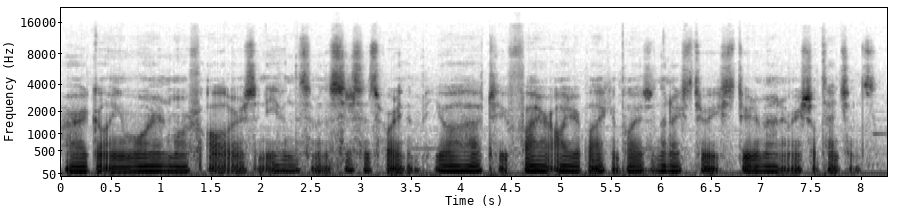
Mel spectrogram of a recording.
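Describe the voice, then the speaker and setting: Low, creaky-voiced man playing ASMR games. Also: little pitch movement, quick pace, hardly any pauses, darkish tone. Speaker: gaming video creator and player. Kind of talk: ASMR let's play, reading game text aloud and commenting.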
